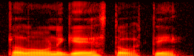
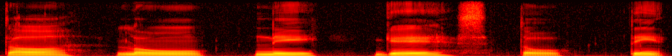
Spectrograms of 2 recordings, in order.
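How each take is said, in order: First: Said in the usual way. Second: Very slow, long gaps between syllables; teacher's careful syllable demo. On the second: Shown as a demonstration. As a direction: stretch "Thalonigestotin" out piece by piece. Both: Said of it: "It's pronounced like this".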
